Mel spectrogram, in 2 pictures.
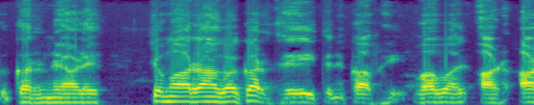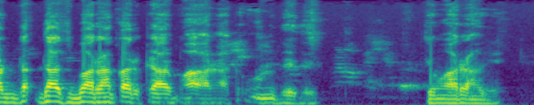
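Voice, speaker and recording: This voice has a dark, mellow tone. It is also somewhat breathy. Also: man. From Ambala district, Indian Punjab (Haryana). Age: 80s+. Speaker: partition survivor. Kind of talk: oral history interview. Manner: halting.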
